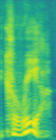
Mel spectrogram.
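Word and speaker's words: Correia: Pronounced just like the country Korea. Okay. Larry Correa.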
